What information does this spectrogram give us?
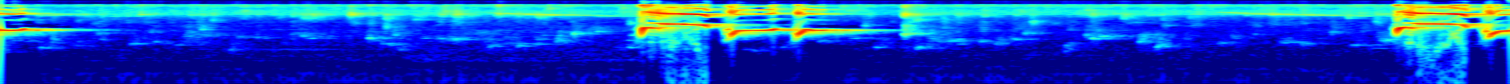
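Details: Orange-headed thrush song used as a training recording for other cage birds: two bursts of clear, sharply descending whistles with high metallic notes, separated by quiet pauses, faint low background hum.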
